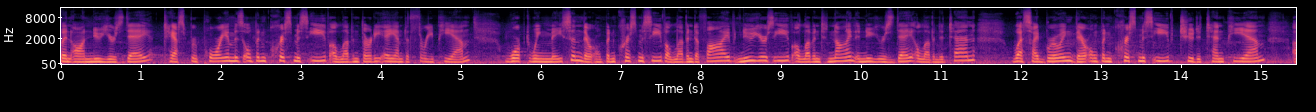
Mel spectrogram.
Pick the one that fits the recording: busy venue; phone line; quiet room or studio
busy venue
